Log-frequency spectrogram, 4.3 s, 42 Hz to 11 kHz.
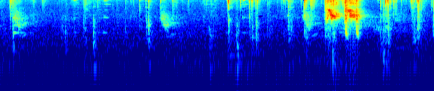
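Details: Young sparrows squabble on 16 June 2011, one charging even an adult bird. Faint scattered chirps build to a loud cluster of sharp, high notes near the end, then a few more chirps.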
